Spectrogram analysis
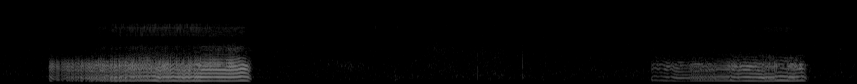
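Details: Two drawn-out, buzzy snores with a quiet pause between them from a sleeping pet, possibly a cat; snoring.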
